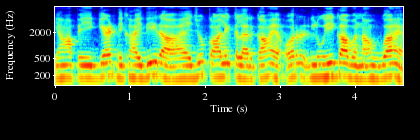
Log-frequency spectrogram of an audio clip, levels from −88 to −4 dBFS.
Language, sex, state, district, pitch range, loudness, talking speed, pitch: Hindi, female, Bihar, Gopalganj, 170-185 Hz, -21 LUFS, 255 wpm, 175 Hz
